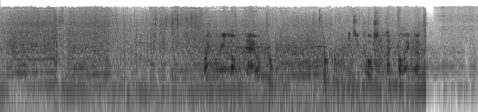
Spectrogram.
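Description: A rally car engine roars loudly at high revs.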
